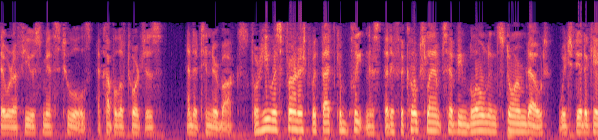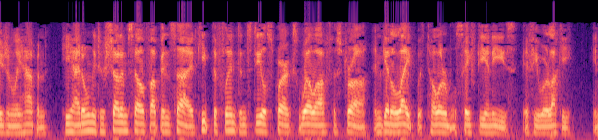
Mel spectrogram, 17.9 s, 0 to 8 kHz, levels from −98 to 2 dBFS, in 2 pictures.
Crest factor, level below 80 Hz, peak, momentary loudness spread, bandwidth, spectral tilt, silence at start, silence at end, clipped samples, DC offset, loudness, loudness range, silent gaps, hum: 12 dB; -40 dBFS; 0 dBFS; 9 LU; 8 kHz; -8 dB/octave; 0 s; 0 s; 0.3%; under 0.1%; -12 LUFS; 2 LU; none; none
